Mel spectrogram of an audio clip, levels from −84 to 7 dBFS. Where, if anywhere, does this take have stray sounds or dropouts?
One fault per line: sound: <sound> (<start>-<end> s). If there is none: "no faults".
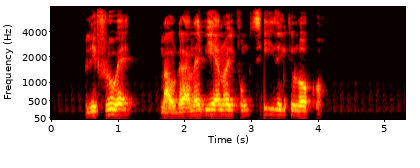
sound: dropout (3.1-3.2 s)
